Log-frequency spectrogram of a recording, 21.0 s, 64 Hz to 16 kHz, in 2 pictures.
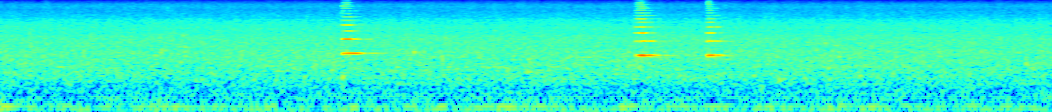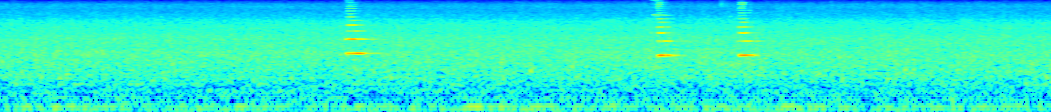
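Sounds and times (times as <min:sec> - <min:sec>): soft hiss: 0:00.0 - 0:21.0
violin high bowed notes: 0:03.4 - 0:03.8, 0:06.4 - 0:07.3, 0:14.0 - 0:14.3, 0:17.0 - 0:18.2.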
